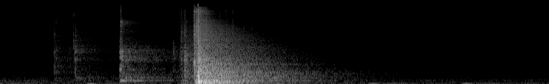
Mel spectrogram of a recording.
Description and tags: Door Smash 2
Door slam. A very heavy door closing on its own at HTW Berlin.
Recorded with a Zoom H2. Edited with Audacity.
architecture, bang, banging, berlin, campus, close, closing, denied, door, doors, echo, entrance, field-recording, gate, heavy, htw, htw-berlin, metal, school, shut, shutting, slam, slamming, university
